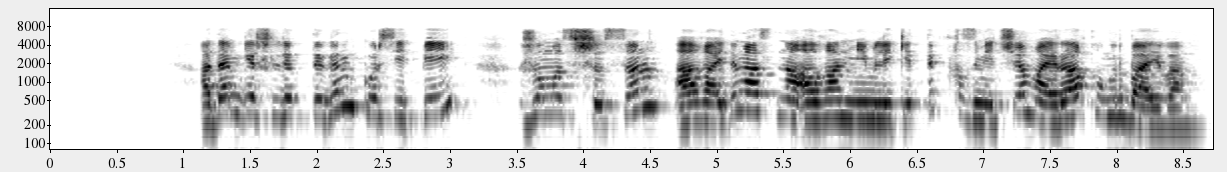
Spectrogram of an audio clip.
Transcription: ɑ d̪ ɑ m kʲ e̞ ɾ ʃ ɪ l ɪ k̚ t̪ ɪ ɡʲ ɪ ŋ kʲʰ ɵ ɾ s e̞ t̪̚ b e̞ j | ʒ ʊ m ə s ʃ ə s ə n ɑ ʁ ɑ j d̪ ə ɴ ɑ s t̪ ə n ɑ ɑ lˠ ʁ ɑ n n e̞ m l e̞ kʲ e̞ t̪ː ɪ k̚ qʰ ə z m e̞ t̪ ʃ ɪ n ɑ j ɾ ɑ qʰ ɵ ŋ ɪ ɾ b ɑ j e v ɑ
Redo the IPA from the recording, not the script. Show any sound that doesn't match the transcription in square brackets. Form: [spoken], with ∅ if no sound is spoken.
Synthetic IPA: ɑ d̪ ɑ m [ɡʲ] e̞ ɾ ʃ ɪ l ɪ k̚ t̪ ɪ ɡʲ ɪ ŋ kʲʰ ɵ ɾ s e̞ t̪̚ [p] e̞ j | ʒ ʊ m ə s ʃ ə s ə n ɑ ʁ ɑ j d̪ ə ɴ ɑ s t̪ ə n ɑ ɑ lˠ ʁ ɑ n [m] e̞ m l e̞ kʲ e̞ t̪ː ɪ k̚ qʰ ə z m e̞ t̪ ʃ ɪ [m] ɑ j ɾ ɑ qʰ ɵ ŋ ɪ ɾ b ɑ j e v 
